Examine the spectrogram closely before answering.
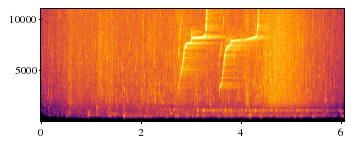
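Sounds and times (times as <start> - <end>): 
bottlenose dolphins: 2.8 - 4.5.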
